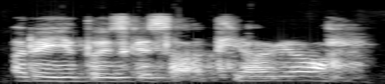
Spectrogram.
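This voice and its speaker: A man with a somewhat high voice leads a recitation lesson, spelling out a mantra syllable by syllable at an unhurried pace. He repeats each word slowly and corrects common slips as he goes. The sound has a slight radio-like quality. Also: little pitch movement, vocal fry, a bit bright, a little hiss or hum, poor audio. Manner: slow, careful syllable-by-syllable pronunciation drills. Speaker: Sanskrit mantra teacher.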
